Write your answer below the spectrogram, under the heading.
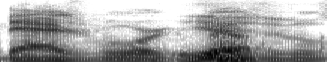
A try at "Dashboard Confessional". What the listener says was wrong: It's just one confessional. multiple Confessionals. That's just one confessional. No, it's just confessional. Yes, nailed it.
